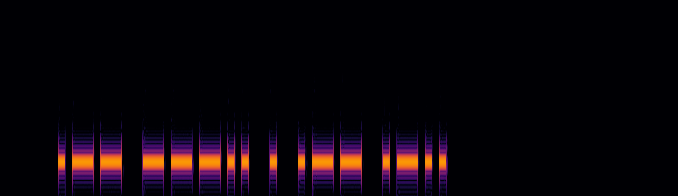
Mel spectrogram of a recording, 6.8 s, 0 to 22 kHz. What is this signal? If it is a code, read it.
Morse code, heard as a keyed tone, about 17 wpm, 700 Hz. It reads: W8EWL
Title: USA Call Signs - 5 Characters - Repeated 3x - 17wpm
